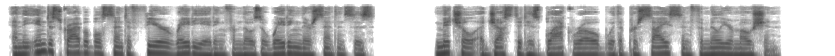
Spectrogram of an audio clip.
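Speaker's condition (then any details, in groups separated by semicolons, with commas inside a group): No condition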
